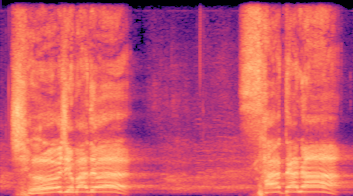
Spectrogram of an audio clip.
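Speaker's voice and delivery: loud, high, slow commanding shout; full-force deliverance prayer. Real, not acted. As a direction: shout it phrase by phrase for the congregation to repeat. (힘껏 부르짖는 축사 선포 기도)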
